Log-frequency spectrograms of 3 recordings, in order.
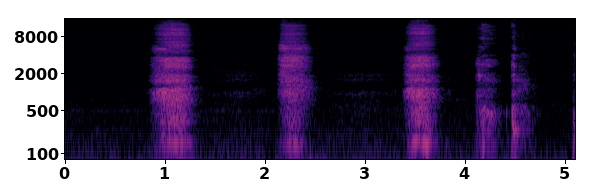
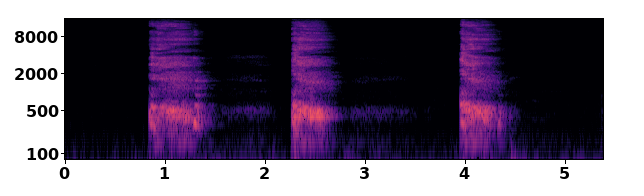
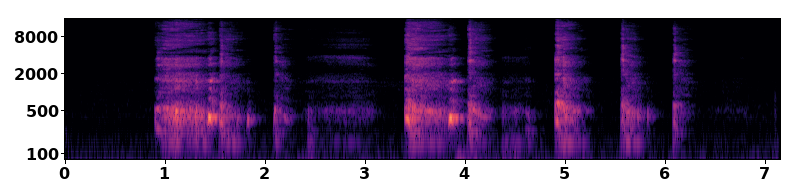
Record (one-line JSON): {"exhalation_length": "5.1 s", "exhalation_amplitude": 900, "exhalation_signal_mean_std_ratio": 0.42, "three_cough_length": "5.4 s", "three_cough_amplitude": 2245, "three_cough_signal_mean_std_ratio": 0.41, "cough_length": "7.2 s", "cough_amplitude": 4081, "cough_signal_mean_std_ratio": 0.33, "survey_phase": "beta (2021-08-13 to 2022-03-07)", "age": "18-44", "gender": "Female", "wearing_mask": "No", "symptom_cough_any": true, "symptom_runny_or_blocked_nose": true, "symptom_shortness_of_breath": true, "symptom_fatigue": true, "symptom_headache": true, "symptom_change_to_sense_of_smell_or_taste": true, "symptom_loss_of_taste": true, "symptom_onset": "3 days", "smoker_status": "Never smoked", "respiratory_condition_asthma": false, "respiratory_condition_other": false, "recruitment_source": "Test and Trace", "submission_delay": "2 days", "covid_test_result": "Positive", "covid_test_method": "RT-qPCR", "covid_ct_value": 17.0, "covid_ct_gene": "ORF1ab gene", "covid_ct_mean": 17.4, "covid_viral_load": "2000000 copies/ml", "covid_viral_load_category": "High viral load (>1M copies/ml)"}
